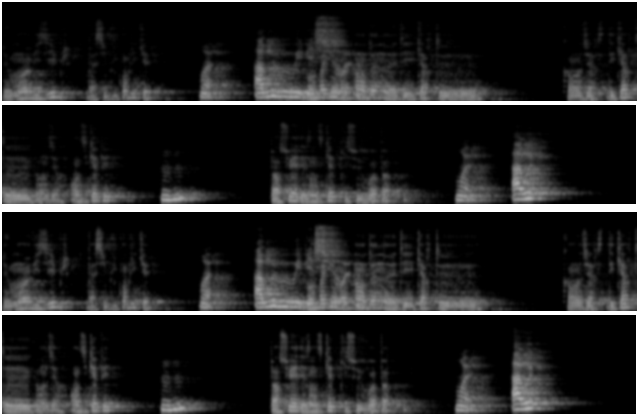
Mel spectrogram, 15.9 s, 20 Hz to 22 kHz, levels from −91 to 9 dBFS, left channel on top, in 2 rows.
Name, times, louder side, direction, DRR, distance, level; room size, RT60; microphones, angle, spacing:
voice 1, 0.0-1.9 3.8-6.0 7.0-9.3 11.3-12.8, right 1 dB, 50° right, 9 dB, 2.1 m, -36 dB
voice 2, 3.1-4.5 9.9-10.2 13.6-13.8 14.3-14.6, right 1 dB, 85° right, 6 dB, 3.1 m, -27 dB
29.5 x 24.0 x 7.3 m, 0.68 s
head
